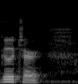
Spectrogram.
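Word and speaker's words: Goethe: And as I understand from those who speak German, it's pronounced Guter.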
